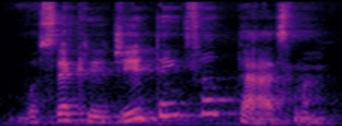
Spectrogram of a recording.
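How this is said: The voice falls at the end like a statement. The speaker asserts that the other person believes. "Então está afirmando, é uma afirmativa"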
